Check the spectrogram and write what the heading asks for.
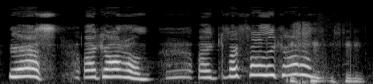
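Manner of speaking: high-pitched victorious exclaiming; excited triumph. Real, not acted. Player who finally got the opponent, high triumphant cheer. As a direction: celebrate a long-awaited hit.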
